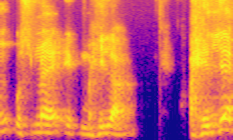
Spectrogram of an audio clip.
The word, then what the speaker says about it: अहल्या: जैसा जी ने कहा कि अहिल्या और अहल्या, तो विद्वानों का यह मानना है कि इसमें बर्तनी की अशुद्धि है, स्वर की पुनरावृत्ति हो रही है, इसलिए वो अहिल्या का उच्चारण आमतौर पर मिलता है।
